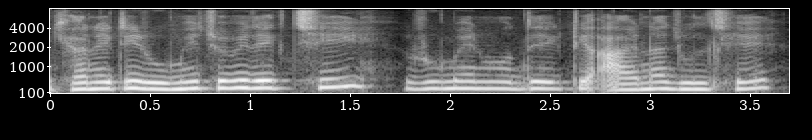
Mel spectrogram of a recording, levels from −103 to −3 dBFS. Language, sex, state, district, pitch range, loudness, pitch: Bengali, female, West Bengal, Alipurduar, 230-255 Hz, -14 LUFS, 235 Hz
